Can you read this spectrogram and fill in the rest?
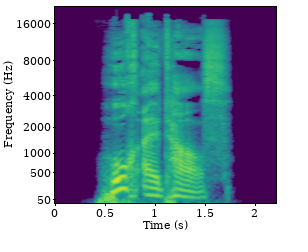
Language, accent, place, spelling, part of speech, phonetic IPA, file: German, Germany, Berlin, Hochaltars, noun, [ˈhoːxʔalˌtaːɐ̯s], De-Hochaltars.ogg
- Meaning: genitive singular of Hochaltar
